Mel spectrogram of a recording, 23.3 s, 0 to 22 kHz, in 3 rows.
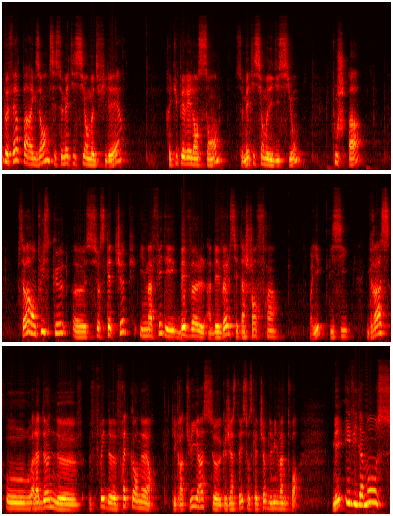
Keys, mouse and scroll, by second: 0.2-1.4 middle drag, 1.4 z, 2.9 click, 3.9 scroll up 5, 4.5 scroll down 1, 4.9 Tab, 5.4-6.5 shift+middle drag, 6.5 a, 7.3 a, 8.2-9.2 scroll up 5, 9.2 shift+middle click, 10.1-10.9 scroll up 9, 11.2-11.6 scroll down 2, 11.6-13.0 middle drag, 13.0-13.5 scroll down 1, 13.5-16.7 middle drag, 19.6-20.1 scroll down 2, 20.1-21.2 middle drag, 21.2-21.5 scroll down 3, 21.9-23.3 middle drag.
